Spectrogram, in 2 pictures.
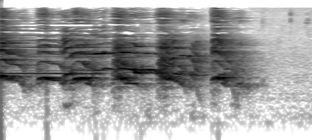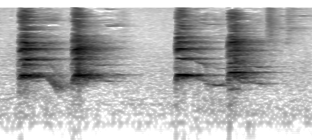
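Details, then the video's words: Excited by a fire alarm in their condo, two Chihuahuas give a quick run of yelping howls, then sharp single barks in pairs spaced about a second apart. "Two Chihuahuas Singing -Fire Alarm in our Condo"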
